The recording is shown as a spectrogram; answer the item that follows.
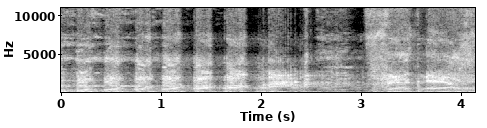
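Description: Opening of a hard trance DJ mix: a dense, noisy synth sound that has just faded in, chopped into pulses about four times a second over a steady low bass band.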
